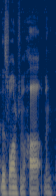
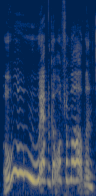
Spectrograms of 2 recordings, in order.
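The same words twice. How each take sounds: First: Said in the usual way. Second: Much higher and louder, thrilled squeal; excited squeal. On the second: Real, not acted. A fan spotting Hartman's name, squealing with real excitement. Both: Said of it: "I was that excited about Hartman".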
